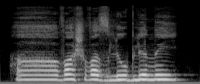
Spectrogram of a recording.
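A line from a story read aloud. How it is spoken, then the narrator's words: Quiet question. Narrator (Russian): тихо спросила Полли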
